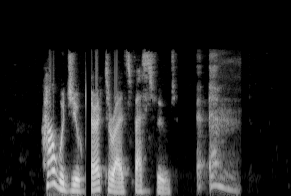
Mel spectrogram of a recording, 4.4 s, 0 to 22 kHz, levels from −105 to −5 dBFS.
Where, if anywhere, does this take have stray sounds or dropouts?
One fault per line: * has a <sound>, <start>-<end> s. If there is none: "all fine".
* has a dropout, 1.3-1.4 s
* has a throat clearing, 2.9-3.6 s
